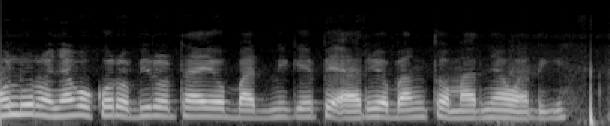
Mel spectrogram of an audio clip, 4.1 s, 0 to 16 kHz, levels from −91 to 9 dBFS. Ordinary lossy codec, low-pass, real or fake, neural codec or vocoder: AAC, 48 kbps; 10.8 kHz; real; none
